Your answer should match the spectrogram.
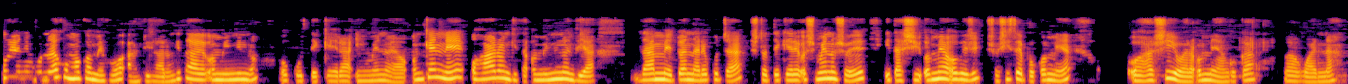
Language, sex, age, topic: Oshiwambo, female, 18-24, agriculture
